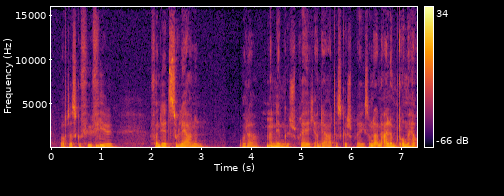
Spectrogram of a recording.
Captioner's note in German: räuspern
